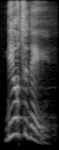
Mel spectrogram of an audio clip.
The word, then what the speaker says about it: neoteny: actually not entirely sure if I'm going to pronounce this right. Feel free to correct me if anyone knows. Neoteny? Neoteny? Anyone know? Neoteny!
